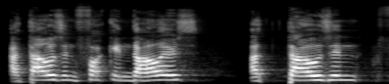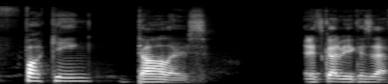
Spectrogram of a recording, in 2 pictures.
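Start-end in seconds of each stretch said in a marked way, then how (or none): 0.1-6.0 high, loud incredulous outburst; stretched-out outraged squeal; outraged disbelief. Real, not acted. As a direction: shriek it in disbelief at the price. Outraged at repair cost.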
